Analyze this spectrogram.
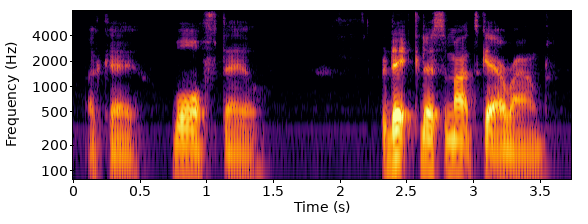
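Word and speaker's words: Wharfedale: It's pronounced Wolfdale. Oh, is it not Wolfaddale? Okay. Warfdale.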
